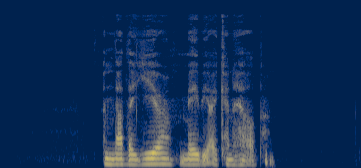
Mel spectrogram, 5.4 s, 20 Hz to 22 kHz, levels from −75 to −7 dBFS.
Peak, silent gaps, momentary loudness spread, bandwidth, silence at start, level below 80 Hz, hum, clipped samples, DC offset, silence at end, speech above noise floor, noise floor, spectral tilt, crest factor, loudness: -10 dBFS; none; 13 LU; 15.5 kHz; 1.55 s; -72 dBFS; none; under 0.1%; under 0.1%; 1.3 s; 41 dB; -69 dBFS; -6.5 dB/octave; 20 dB; -29 LUFS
